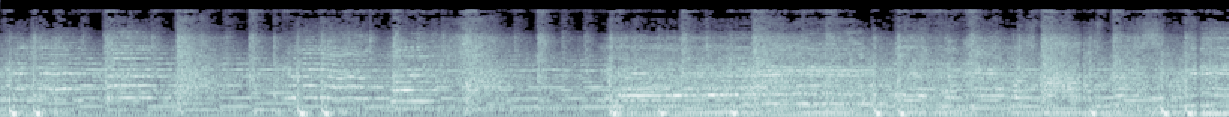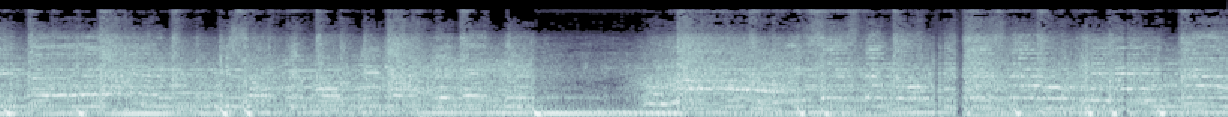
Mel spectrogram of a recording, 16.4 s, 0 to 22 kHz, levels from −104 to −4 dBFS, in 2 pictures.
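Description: Short concealed packet loss occurs at 7.20, 7.97, 14.42, 14.46, 14.56 and 15.69 s. Each hole of about 20 ms, 40 ms at 14.56 s, was patched by extending the preceding sound. This gives a brief smear or wobble rather than the clean silence of a plain dropout.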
